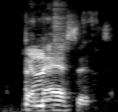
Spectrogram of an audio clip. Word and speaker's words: Thanasis: Thanasis.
